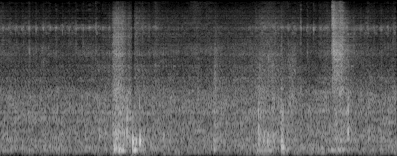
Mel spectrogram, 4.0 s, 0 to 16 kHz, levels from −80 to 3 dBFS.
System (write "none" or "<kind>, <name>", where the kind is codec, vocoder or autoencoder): codec, SNAC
